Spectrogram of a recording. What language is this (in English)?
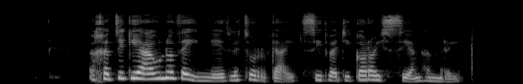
Welsh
